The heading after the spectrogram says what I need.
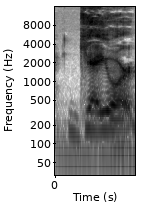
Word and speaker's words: Georg: All of a sudden, everyone had to know that it was Georg and not George, or George Zell, Georg Zell.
